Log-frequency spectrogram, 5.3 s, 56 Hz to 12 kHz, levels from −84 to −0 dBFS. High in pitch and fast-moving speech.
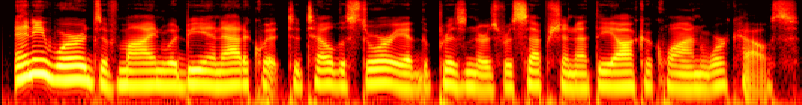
No: medium, 160 Hz; fast, 215 wpm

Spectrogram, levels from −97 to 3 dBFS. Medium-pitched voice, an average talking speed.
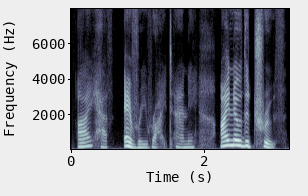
No: high, 205 Hz; average, 165 wpm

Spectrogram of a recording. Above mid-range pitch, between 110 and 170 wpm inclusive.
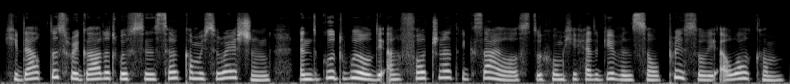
Yes: high, 245 Hz; average, 160 wpm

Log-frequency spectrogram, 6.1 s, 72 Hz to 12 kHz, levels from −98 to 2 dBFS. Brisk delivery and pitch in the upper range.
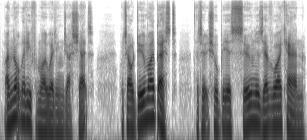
No: fast, 235 wpm; low, 110 Hz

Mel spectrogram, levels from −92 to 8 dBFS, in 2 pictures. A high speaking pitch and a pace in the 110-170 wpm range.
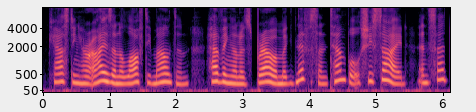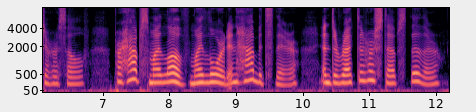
Yes: high, 235 Hz; average, 155 wpm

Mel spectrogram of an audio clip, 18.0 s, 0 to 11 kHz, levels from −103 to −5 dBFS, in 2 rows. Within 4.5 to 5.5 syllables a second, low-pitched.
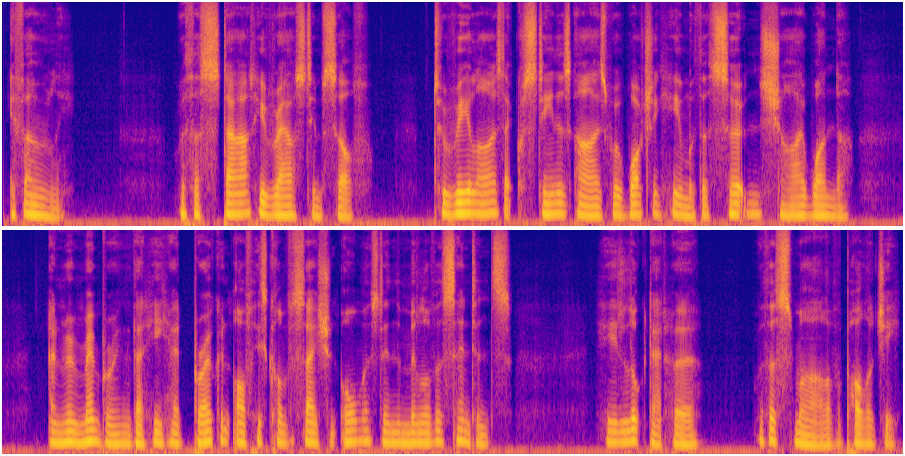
Yes: 5.3 syllables/s; low, 105 Hz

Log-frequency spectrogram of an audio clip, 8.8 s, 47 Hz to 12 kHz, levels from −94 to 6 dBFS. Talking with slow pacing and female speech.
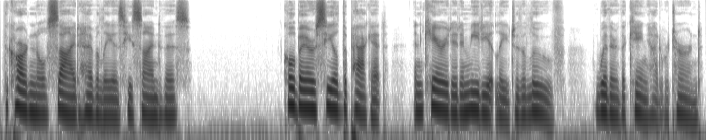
No: average, 165 wpm; female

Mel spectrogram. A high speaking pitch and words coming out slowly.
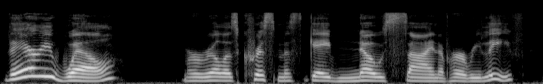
Yes: high, 195 Hz; slow, 110 wpm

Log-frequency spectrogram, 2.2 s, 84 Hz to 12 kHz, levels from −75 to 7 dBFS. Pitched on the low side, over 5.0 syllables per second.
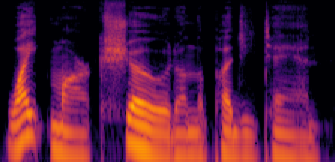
No: low, 110 Hz; 4.6 syllables/s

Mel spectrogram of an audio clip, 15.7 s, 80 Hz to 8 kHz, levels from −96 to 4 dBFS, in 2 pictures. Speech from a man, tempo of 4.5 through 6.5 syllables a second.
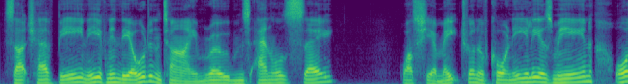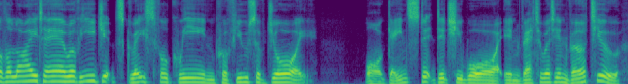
No: male; 4.0 syllables/s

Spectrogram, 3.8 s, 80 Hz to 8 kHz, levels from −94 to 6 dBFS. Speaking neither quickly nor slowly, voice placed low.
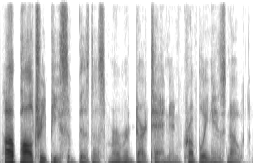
Yes: average, 160 wpm; very low, 85 Hz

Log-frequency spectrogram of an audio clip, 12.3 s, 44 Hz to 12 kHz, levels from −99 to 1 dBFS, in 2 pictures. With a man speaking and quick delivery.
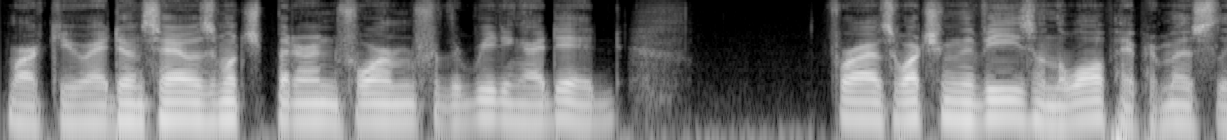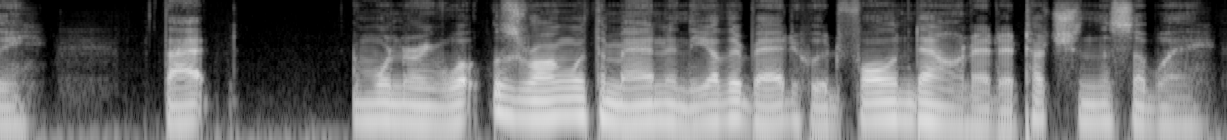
Yes: male; fast, 230 wpm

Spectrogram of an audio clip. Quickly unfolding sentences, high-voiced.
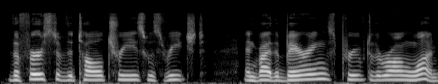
Yes: fast, 220 wpm; high, 205 Hz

